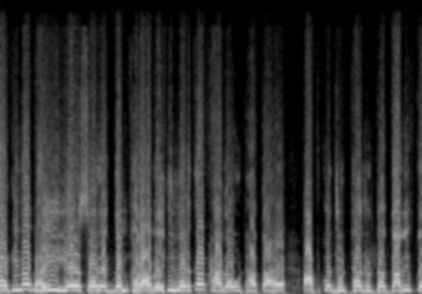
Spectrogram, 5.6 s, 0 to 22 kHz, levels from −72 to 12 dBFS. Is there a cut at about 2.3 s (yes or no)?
yes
